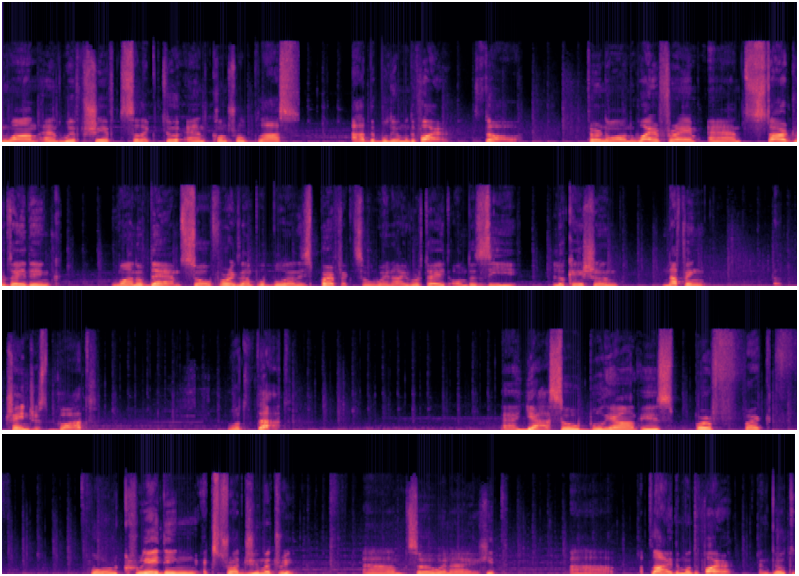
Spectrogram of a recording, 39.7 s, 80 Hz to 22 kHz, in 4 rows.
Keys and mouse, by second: 1.3 shift+click, 3.7 ctrl+KP_Add, 5.4 shift+middle click, 6.7-8.1 drag, 8.4 ctrl+middle click, 8.8 click, 10.3 r, 29.2 shift+middle click, 30.3-30.8 ctrl+middle drag, 30.9-31.4 shift+middle drag, 31.8-32.9 shift+middle drag, 33.0-33.5 ctrl+middle drag, 34.2 ctrl+middle drag, 35.3 q, 39.4 Tab.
